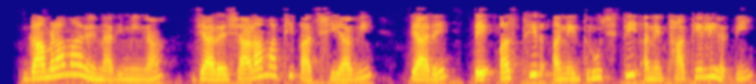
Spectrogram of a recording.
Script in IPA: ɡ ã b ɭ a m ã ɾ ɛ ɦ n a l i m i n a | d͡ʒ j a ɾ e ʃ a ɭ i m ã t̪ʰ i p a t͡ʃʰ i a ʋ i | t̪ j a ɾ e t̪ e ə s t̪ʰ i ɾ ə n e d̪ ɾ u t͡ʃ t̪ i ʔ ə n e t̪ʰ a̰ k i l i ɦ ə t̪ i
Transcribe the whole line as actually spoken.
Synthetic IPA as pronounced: ɡ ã m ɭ a m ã ɾ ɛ ɦ n a ɾ i m i n a | d͡ʒ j a ɾ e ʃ a ɭ a m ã t̪ʰ i p a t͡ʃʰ i a ʋ i | t̪ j a ɾ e t̪ e ə s t̪ʰ i ɾ ə n e d̪ ɾ u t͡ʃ t̪ i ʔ ə n e t̪ʰ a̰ k e l i ɦ ə t̪ i

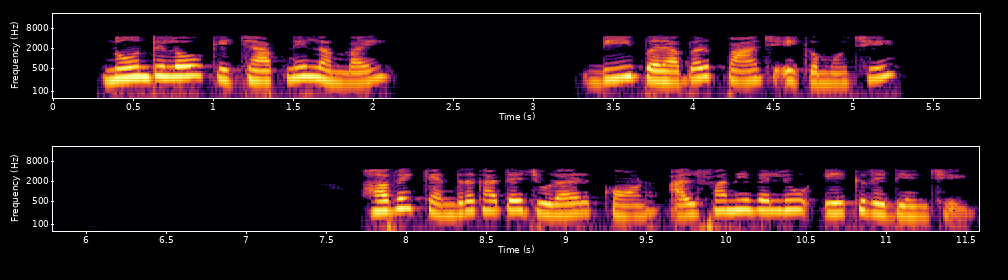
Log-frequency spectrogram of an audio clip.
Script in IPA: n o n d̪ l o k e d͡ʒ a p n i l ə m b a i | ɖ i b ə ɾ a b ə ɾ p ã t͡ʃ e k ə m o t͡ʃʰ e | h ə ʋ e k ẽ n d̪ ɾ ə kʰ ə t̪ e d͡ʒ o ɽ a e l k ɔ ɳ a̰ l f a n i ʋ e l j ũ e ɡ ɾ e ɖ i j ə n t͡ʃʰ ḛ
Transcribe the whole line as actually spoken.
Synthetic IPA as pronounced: n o n d̪ l o k e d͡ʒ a p n i l ə m b a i | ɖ i b ə ɾ a b ə ɾ p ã t͡ʃ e k ə m o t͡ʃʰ e | h ə ʋ e k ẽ n d̪ ɾ ə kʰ a t̪ e d͡ʒ o ɽ a e l k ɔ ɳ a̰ l f a n i ʋ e l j ũ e k ɾ e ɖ i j ə n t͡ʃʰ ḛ

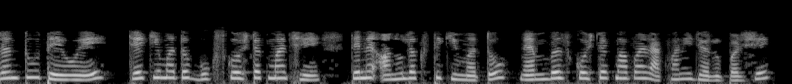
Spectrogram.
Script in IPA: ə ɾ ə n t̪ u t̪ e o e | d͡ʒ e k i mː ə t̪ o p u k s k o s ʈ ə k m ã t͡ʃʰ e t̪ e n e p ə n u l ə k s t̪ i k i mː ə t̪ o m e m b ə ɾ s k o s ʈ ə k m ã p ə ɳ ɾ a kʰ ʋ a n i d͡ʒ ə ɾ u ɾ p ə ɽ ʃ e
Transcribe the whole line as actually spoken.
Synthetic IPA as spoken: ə ɾ ə n t̪ u t̪ e o e | d͡ʒ e k i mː ə t̪ o b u k s k o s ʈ ə k m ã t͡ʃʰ e t̪ e n e ʔ ə n u l ə k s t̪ i k i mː ə t̪ o m e m b ə ɾ s k o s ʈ ə k m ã p ə ɳ ɾ a kʰ ʋ a n i d͡ʒ ə ɾ u ɾ p ə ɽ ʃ e

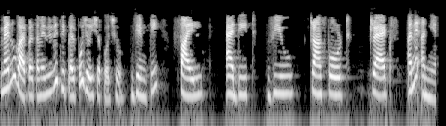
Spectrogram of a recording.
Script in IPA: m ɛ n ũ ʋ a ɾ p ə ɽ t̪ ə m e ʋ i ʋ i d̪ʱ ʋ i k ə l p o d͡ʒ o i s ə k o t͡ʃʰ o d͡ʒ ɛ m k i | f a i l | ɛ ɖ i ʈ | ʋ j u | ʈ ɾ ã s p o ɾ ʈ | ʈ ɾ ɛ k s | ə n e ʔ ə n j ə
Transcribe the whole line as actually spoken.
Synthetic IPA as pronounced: m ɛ n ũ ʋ a ɾ p ə ɾ t̪ ə m e ʋ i ʋ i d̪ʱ ʋ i k ə l p o d͡ʒ o i ʃ ə k o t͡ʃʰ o d͡ʒ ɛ m k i | f a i l | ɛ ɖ i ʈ | ʋ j u | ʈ ɾ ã s p o ɾ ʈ | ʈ ɾ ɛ k s | ə n e ʔ ə n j ə

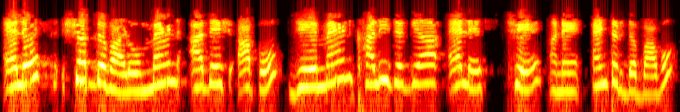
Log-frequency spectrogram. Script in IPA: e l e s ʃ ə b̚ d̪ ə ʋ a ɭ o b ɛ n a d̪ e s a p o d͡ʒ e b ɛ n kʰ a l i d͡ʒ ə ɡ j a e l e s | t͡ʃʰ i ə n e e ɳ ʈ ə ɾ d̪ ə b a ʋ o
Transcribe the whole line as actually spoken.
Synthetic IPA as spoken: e l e s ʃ ə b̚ d̪ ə ʋ a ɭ o m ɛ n a d̪ e ʃ a p o d͡ʒ e m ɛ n kʰ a l i d͡ʒ ə ɡ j a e l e s | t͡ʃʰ e ə n e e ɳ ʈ ə ɾ d̪ ə b a ʋ o

